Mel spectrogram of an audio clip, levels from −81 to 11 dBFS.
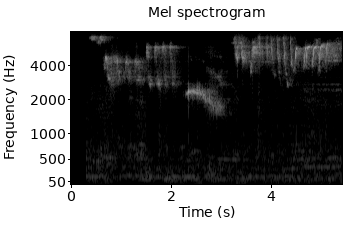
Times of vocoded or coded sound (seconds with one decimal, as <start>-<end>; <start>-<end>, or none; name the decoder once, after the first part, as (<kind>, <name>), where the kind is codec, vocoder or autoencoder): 0.8-4.0 (codec, SNAC)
